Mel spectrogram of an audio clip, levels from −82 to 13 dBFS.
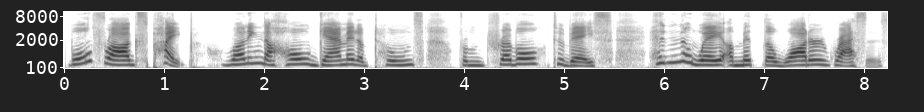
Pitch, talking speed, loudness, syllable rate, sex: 265 Hz, 130 wpm, -18 LUFS, 4.2 syllables/s, female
